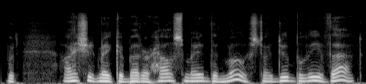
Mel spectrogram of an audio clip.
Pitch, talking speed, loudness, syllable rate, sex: 150 Hz, 195 wpm, -16 LUFS, 6.0 syllables/s, male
